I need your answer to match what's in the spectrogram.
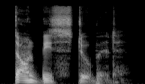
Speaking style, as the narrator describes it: Snag said, his voice a rough growl, volume raised

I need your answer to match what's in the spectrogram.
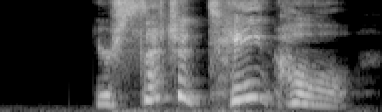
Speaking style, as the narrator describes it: Scribe screamed the words

